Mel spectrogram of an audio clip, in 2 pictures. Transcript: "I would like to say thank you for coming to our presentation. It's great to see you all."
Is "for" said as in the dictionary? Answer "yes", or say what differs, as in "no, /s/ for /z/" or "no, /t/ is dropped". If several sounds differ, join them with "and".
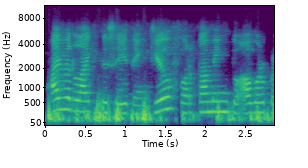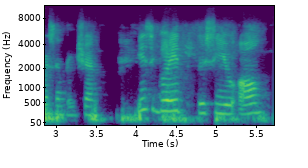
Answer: yes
